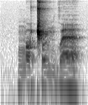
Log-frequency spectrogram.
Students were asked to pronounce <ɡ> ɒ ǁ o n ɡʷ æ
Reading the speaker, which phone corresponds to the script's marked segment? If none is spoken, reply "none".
ŋ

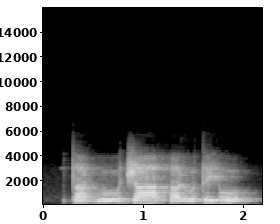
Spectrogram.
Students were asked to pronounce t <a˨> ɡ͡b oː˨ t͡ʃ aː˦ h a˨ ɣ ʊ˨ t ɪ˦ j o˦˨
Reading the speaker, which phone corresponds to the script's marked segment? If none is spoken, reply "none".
a˨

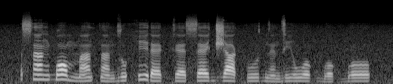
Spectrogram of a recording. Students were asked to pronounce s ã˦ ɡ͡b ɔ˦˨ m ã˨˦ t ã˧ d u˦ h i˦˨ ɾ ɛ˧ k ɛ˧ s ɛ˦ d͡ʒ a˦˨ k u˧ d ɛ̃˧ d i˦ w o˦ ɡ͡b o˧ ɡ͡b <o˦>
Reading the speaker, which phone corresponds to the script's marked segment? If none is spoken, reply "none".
o˦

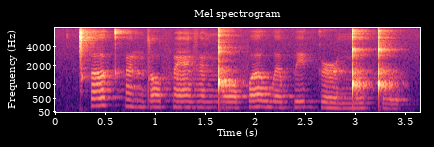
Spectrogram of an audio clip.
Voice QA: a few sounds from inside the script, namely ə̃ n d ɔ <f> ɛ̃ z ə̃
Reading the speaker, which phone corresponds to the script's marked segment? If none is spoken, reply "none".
f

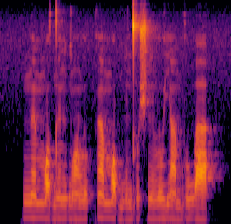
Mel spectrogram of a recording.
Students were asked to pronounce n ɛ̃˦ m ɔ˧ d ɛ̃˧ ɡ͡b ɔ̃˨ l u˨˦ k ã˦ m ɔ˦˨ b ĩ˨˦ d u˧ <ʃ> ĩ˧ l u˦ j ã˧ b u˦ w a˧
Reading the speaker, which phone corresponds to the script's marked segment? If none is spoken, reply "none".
ʃ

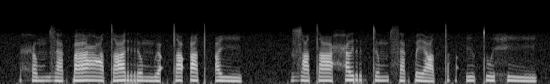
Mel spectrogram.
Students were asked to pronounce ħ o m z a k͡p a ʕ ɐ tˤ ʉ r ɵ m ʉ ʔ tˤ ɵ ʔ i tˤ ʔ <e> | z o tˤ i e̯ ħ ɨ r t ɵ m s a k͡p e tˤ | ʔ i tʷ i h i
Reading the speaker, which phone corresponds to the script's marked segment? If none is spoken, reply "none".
i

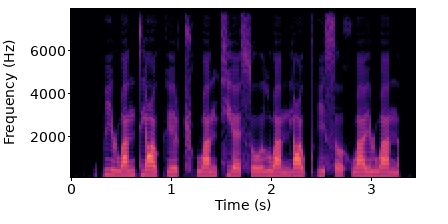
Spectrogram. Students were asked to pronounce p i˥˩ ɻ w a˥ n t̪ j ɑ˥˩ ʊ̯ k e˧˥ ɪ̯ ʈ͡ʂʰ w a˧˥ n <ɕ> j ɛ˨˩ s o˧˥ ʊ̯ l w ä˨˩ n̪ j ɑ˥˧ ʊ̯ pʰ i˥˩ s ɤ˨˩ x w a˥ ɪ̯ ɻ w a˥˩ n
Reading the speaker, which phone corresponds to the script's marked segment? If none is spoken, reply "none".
t͡ɕ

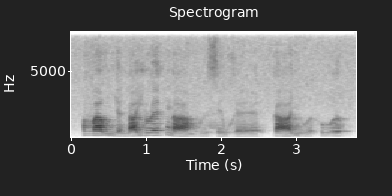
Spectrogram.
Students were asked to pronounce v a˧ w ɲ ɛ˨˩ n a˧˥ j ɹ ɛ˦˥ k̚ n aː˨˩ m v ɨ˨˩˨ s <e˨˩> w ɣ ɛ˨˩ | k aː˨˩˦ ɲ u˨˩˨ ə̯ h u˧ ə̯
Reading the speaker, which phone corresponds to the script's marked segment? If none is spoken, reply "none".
e˨˩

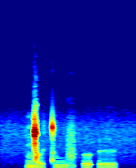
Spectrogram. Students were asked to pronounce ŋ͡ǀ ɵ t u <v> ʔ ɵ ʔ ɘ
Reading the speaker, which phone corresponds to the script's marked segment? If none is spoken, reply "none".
v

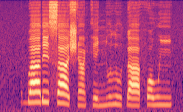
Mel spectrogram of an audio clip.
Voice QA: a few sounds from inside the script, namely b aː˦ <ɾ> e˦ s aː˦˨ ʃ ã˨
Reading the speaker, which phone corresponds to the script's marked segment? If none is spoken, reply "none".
ɾ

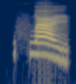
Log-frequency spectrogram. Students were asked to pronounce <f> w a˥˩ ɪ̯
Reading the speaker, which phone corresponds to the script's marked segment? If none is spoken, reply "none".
f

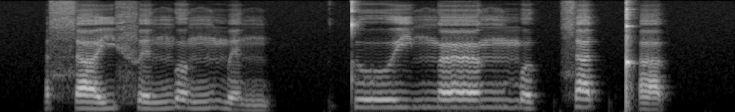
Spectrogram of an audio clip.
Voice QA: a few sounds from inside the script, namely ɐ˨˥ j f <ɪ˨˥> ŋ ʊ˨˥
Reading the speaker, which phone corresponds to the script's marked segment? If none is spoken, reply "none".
ɪ˨˥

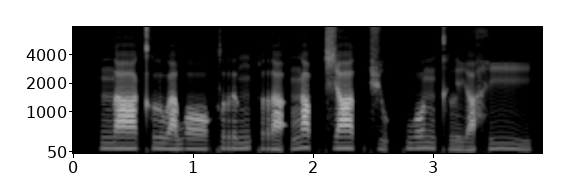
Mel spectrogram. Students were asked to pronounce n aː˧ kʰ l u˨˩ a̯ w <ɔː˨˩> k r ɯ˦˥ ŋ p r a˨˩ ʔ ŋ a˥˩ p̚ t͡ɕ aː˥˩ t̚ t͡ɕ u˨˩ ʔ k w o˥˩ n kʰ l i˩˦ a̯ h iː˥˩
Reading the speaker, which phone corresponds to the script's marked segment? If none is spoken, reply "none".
ɔː˨˩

